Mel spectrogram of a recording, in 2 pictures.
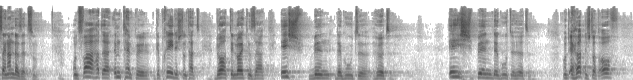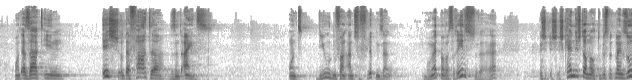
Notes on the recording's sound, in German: aus unserem Gottesdienst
